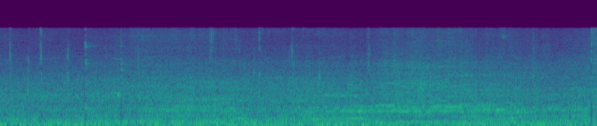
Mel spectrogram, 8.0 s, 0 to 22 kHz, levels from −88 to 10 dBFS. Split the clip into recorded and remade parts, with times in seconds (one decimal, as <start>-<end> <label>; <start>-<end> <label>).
0.0-5.5 recorded; 5.5-6.2 remade; 6.2-8.0 recorded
